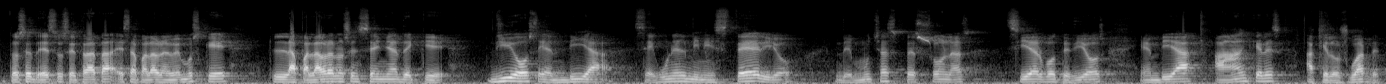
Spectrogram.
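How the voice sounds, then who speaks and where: A man teaching a Bible class, retelling stories in a lively way and asking the class rhetorical questions. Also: mid-range voice, measured pace. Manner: animated storytelling with rhetorical questions.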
